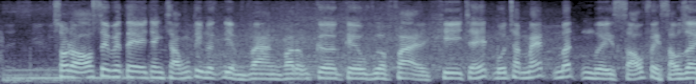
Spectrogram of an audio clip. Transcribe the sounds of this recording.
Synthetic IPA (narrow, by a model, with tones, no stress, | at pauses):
sa˧wɗɔ˨˦se˧ve˧t̪e˧ɲa˧jŋ̟t͡ɕɔ˨˦wŋ͡mt̪i˧mlɨ˨˩k̚ɗi˧˩əmvaː˨˩ŋvaː˨˩ɗə̰˧˨wŋ͡mkəː˧ke˨˩wvɨ˨˩əfaː˧˩jxi˧t͡ɕə˧˥he˦˥t̚ɓo˨˦nt͡ɕa˧mːɛ˦˥t̚mə˦˥t̚mɨ˨˩əjsa˨˦wfə˧˩jsa˨˦wzə˧j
